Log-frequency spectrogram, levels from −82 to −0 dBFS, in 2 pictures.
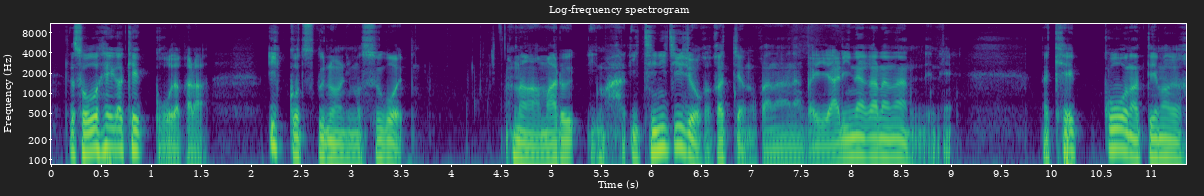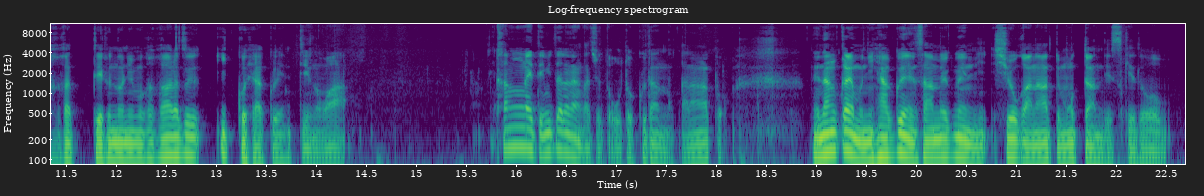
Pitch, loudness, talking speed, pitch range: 90 Hz, -24 LUFS, 310 characters per minute, 80-110 Hz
